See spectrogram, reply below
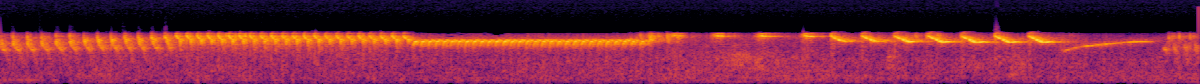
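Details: Caged male canary, kept with a female, singing: a high buzzy trill, then a steady held note, then a run of quick descending notes, ending in a rising whistle.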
